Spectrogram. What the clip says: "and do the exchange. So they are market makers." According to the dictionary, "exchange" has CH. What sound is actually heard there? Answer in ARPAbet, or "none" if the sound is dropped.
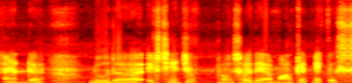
CH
